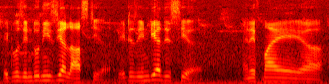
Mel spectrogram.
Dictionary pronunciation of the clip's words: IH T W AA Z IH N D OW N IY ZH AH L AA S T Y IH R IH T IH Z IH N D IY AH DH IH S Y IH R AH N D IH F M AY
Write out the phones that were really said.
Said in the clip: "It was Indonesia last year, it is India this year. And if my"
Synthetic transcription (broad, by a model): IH T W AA Z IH N D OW N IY Z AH L AA S T Y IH R IH T IH Z IH N D IY AH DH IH S Y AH R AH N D IH F M AY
